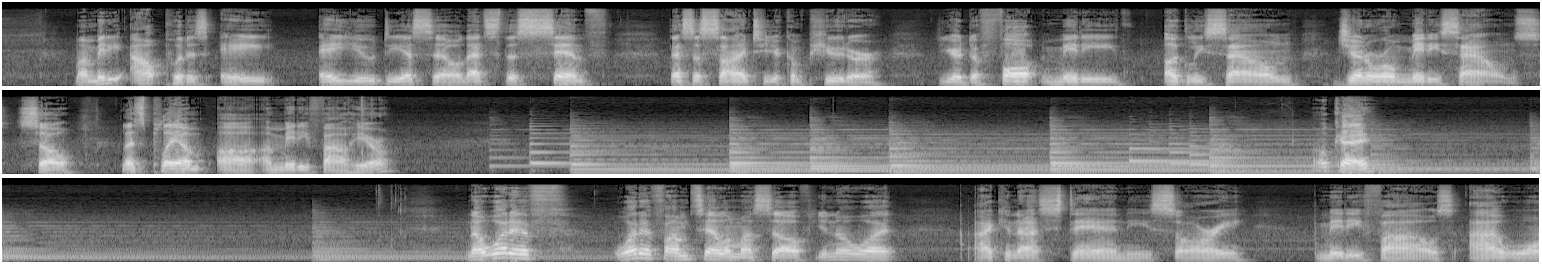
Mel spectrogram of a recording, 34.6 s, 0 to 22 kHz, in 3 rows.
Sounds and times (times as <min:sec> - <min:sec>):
Speech: 0:00.6 - 0:14.5, 0:21.4 - 0:21.9, 0:26.6 - 0:29.8, 0:30.4 - 0:34.6
Music: 0:15.2 - 0:28.7.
